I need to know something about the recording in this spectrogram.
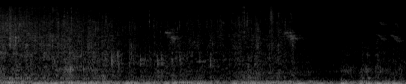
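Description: Water drips and trickles through a metal strainer.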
